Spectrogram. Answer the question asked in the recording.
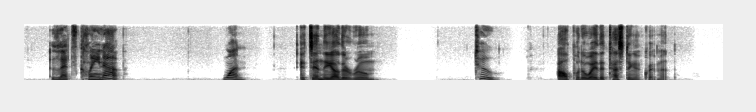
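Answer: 2: I'll put away the testing equipment.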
